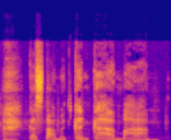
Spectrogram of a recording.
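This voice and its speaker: A woman's voice: on the high side, lively intonation, takes it slowly, a bit bright, husky, exaggerated voice. A woman with an Ilocano accent playing a polite, deferential housemaid in an audio drama.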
